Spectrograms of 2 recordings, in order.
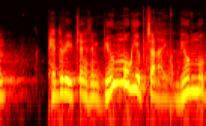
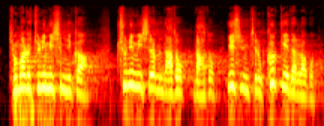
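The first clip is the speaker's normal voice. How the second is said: excited plea; 4 semitones higher, 7 dB louder than usual. Acted. Peter calls to Jesus.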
